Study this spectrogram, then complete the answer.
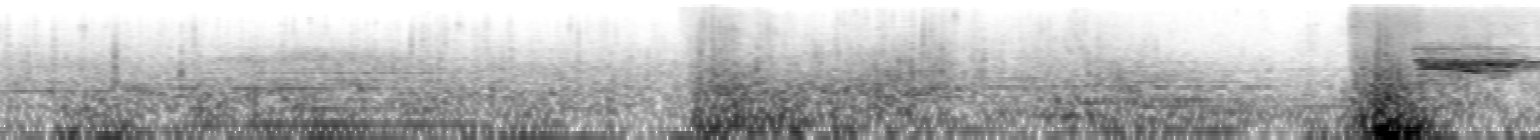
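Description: Wind rushes past steadily during a long glide.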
